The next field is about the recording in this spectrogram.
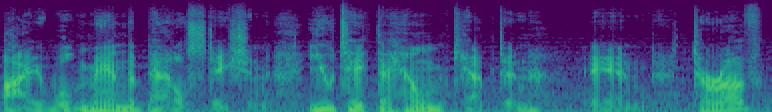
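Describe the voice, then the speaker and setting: A man performs a proud barbarian warrior aboard a starship, low-voiced and formal. He is stoic yet bellicose, with big swings of intonation and music underneath, in sci-fi radio-play style. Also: very animated, a little slow, sharp tone, heavily acted. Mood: stern. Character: proud, battle-hungry barbarian warrior serving as ship's gunner. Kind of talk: sci-fi audiodrama acting.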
